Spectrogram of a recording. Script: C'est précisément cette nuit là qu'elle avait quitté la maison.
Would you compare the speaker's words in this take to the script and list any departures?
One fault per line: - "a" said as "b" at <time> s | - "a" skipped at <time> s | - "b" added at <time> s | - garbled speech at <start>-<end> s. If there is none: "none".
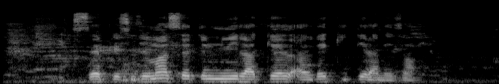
none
